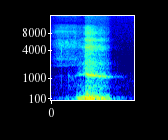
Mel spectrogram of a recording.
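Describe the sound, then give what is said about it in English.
A single deep breath during a guided calming exercise: a soft, airy whoosh lasting under a second, faint and alone. “let's just take one deep breath.”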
